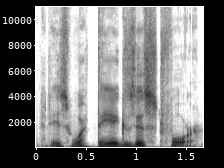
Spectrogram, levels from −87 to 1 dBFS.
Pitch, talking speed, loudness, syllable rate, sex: 110 Hz, 215 wpm, -16 LUFS, 4.6 syllables/s, male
